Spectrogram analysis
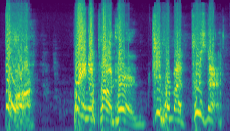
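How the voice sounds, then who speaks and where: A woman's voice: on the high side, big pitch swings, slow pace, gravelly, fairly bright tone, pitched above the performer's own voice, full character voice. A woman voicing a menacing, commanding old witch in a storybook tale, furious and full of threats.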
